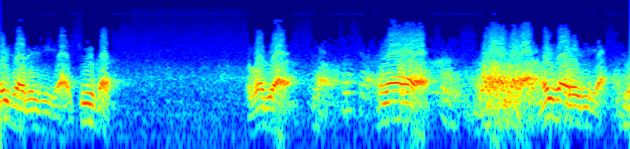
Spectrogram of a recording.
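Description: A Buddhist monk preaching in Burmese, an old recording with a short pause about a second in, where only faint hiss remains.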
